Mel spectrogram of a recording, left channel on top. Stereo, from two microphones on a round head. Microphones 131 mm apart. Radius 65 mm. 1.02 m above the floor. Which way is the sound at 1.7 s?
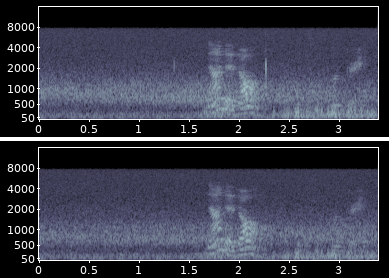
10° left (ahead or behind).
